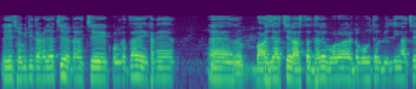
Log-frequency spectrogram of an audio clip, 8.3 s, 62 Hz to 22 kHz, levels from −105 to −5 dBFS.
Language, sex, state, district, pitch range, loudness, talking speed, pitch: Bengali, male, West Bengal, Kolkata, 125-130 Hz, -28 LUFS, 135 wpm, 130 Hz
